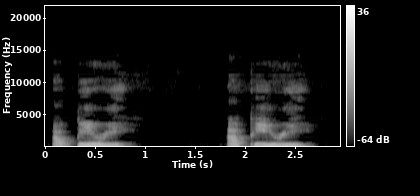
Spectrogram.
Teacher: the KP sound is again one that me and probably all native english-speaking people really can't say very well so I just convert KP to P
